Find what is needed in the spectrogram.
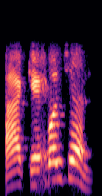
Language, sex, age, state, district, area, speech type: Bengali, male, 30-45, West Bengal, Paschim Bardhaman, rural, conversation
